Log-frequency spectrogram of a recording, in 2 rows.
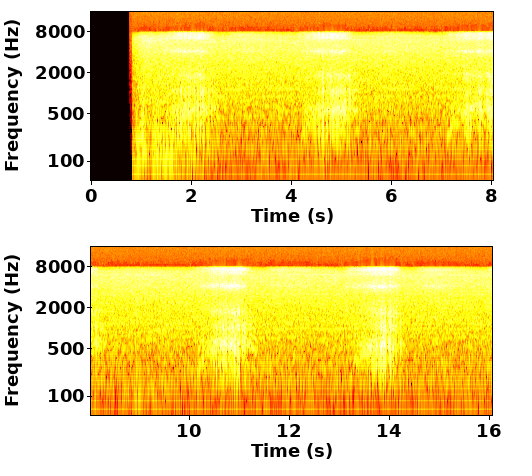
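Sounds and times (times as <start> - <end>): toddler snoring: 0.8 - 2.6, 4.2 - 5.4, 7.1 - 8.4, 10.2 - 11.4, 13.2 - 15.1
quiet breathing: 0.9 - 3.4, 10.2 - 16.0.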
